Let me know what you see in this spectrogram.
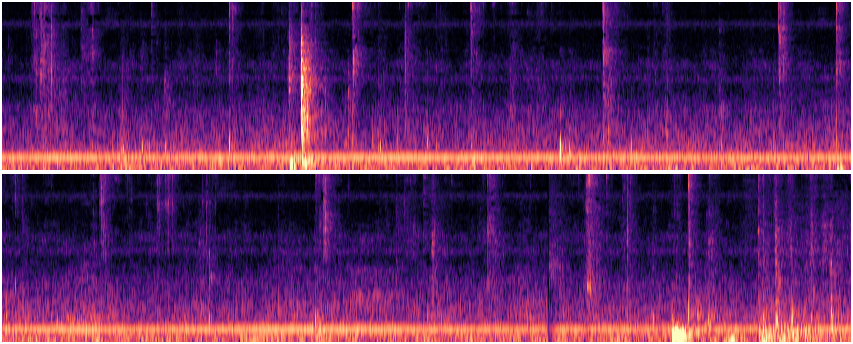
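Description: A person chewing a bite of samosa, with many small scattered mouth clicks over a steady low hum. A sharp click comes about three seconds in and a low thump near the end.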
